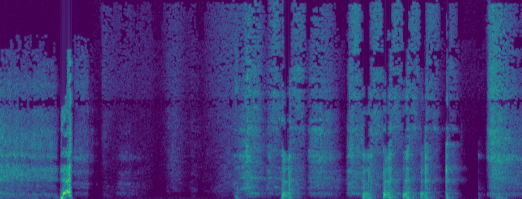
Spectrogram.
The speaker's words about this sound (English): Okay, every time I laugh, I cough. Okay, all right, no more laughing because I start coughing, and that's it.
